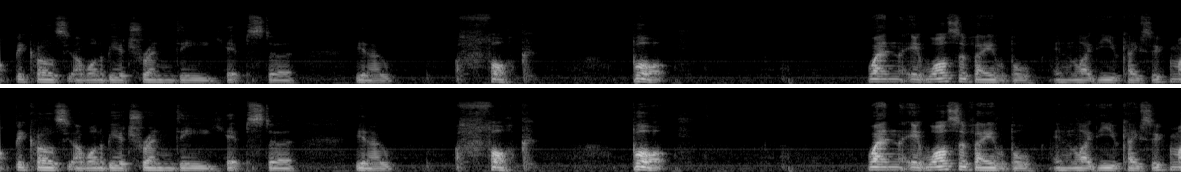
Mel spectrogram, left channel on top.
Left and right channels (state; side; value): quieter; left; 6.8 dB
